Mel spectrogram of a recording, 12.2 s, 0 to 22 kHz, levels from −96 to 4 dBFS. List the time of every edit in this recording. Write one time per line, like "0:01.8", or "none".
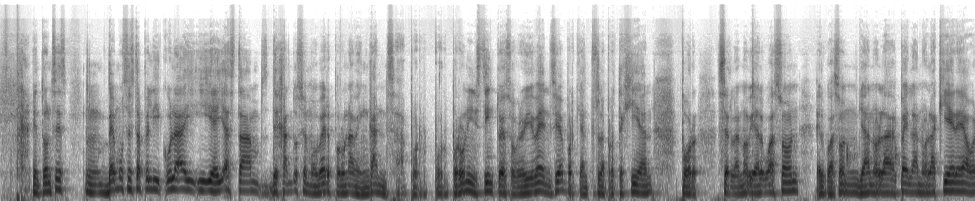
none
